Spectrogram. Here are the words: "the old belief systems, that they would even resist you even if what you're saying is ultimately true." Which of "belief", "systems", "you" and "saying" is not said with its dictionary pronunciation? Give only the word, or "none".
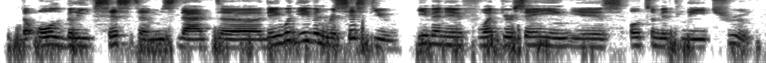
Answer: systems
